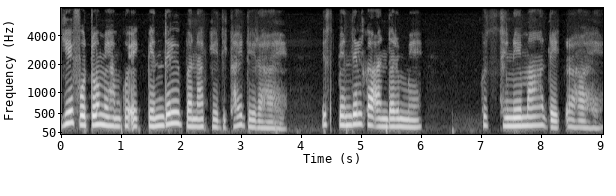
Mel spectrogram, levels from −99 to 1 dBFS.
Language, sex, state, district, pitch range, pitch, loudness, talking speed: Hindi, female, Arunachal Pradesh, Lower Dibang Valley, 170-220 Hz, 190 Hz, -17 LUFS, 145 wpm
